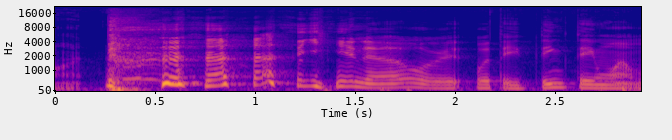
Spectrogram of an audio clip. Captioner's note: laughs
